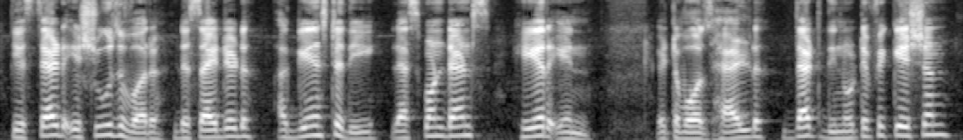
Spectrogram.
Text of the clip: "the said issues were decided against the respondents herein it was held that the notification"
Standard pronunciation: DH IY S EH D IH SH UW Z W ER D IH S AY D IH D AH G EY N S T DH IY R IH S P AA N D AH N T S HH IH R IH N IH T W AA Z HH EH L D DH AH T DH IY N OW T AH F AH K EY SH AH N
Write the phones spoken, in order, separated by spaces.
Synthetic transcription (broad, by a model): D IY S EH D IH SH UW Z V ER D IH S AY D IH D AH G EY N S T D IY R IH S P AA N D AH N T S HH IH R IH N IH T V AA Z HH EH L D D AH T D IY N OW T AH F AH K EY SH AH N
